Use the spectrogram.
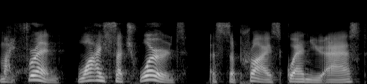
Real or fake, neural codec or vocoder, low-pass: fake; vocoder, 44.1 kHz, 80 mel bands, Vocos; 7.2 kHz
